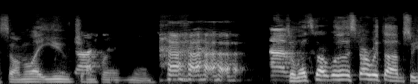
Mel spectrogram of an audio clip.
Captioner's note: laughing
